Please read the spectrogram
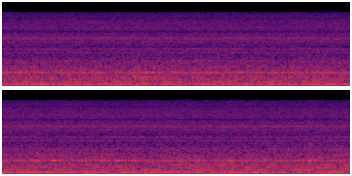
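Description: Faint, steady hiss with a thin low hum and no distinct events: the background noise of a small room.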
